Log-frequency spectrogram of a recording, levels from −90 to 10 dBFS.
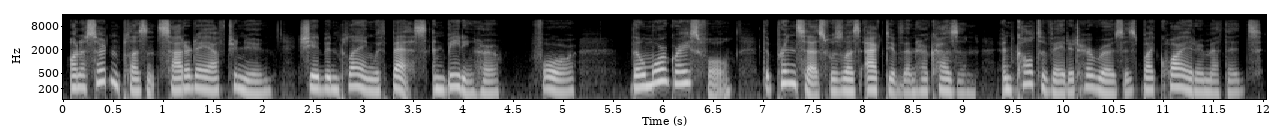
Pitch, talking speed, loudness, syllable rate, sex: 195 Hz, 170 wpm, -18 LUFS, 5.2 syllables/s, female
